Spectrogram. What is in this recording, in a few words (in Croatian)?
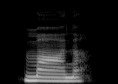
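"mana", Croatian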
